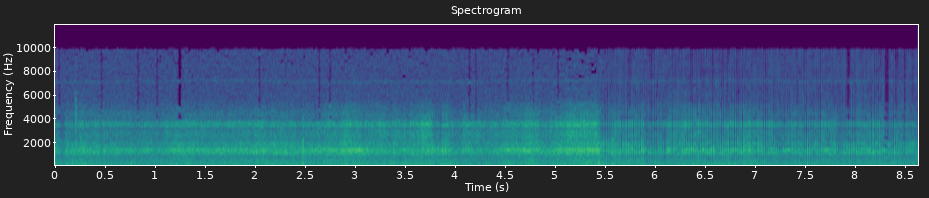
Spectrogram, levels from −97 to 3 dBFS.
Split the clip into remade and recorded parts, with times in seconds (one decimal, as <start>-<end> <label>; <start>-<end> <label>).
0.0-5.5 recorded; 5.5-8.6 remade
